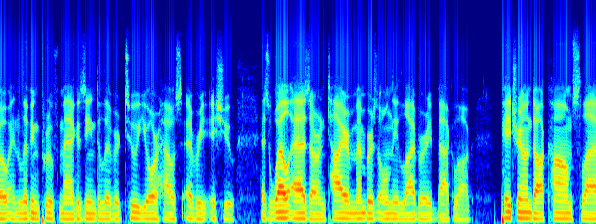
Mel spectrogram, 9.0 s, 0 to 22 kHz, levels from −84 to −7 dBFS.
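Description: A filter restarted on every block runs through the whole speech clip from start to finish. The filter discards its internal state at each block boundary and begins again from silence, so every block opens with a small transient. These repeat at about 172 Hz, which fits a 256-sample block, and merge into a steady buzz under the speech. It grows louder as the speech gets louder and fades back in the quieter passages.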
